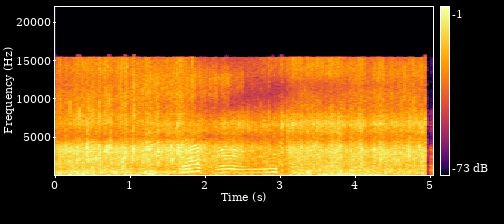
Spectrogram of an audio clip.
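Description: Water splashes and pours steadily as a man bathes outdoors in a village garden, a close, continuous wash of splashing with a brief voice-like sound in the middle.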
